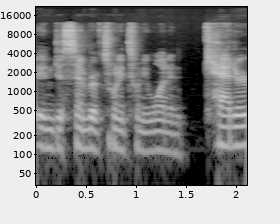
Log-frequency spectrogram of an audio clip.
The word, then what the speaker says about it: Qatar: December of 2021 and cater or Qatar yeah however you want to pronounce it right katar whatever whatever it is so I think it's I'd say kater if I have to but uh I think it's kater too but Umar so Qatar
